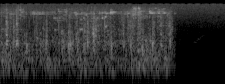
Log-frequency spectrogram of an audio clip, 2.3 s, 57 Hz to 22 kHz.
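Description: Horse hooves clip-clop as a horse-drawn vehicle travels a dirt road in 1880s America, a quick rhythmic patter under a talking voice that stops abruptly, leaving near silence.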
